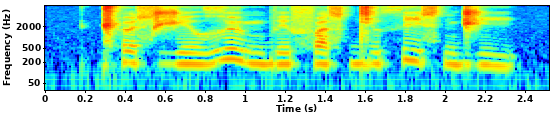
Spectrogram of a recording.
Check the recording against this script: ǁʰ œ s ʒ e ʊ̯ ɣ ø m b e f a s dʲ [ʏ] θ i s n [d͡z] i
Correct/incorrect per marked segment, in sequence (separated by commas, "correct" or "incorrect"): incorrect, incorrect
